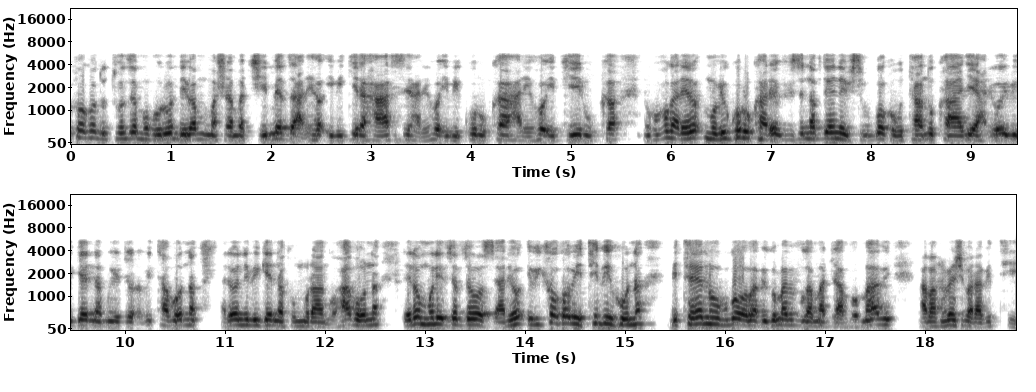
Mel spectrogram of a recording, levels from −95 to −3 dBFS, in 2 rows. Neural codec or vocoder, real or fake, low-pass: vocoder, 44.1 kHz, 128 mel bands, Pupu-Vocoder; fake; 5.4 kHz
